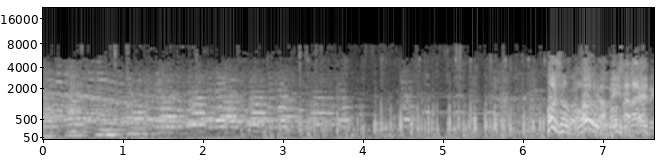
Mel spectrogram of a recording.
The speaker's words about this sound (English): From out of the past come the thundering hoofbeats of the great horse Silver. The Lone Ranger rides again.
